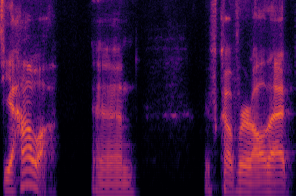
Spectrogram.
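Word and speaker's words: Yahweh: in the Holy Scriptures yhw H which is pronounced yahwah and we've covered all that too so hopefully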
